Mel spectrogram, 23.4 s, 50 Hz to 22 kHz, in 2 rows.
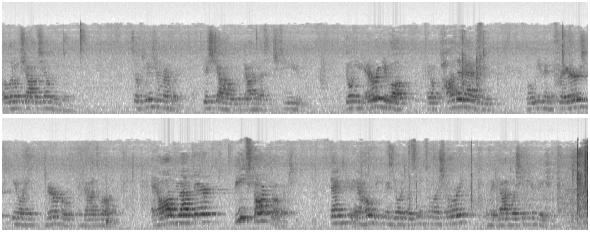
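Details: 14-year-old boy with cerebral palsy after a premature birth 13 weeks early, with undeveloped lungs and lack of oxygen to the brain; he was expected never to talk and had speech therapy; mild dysarthria.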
